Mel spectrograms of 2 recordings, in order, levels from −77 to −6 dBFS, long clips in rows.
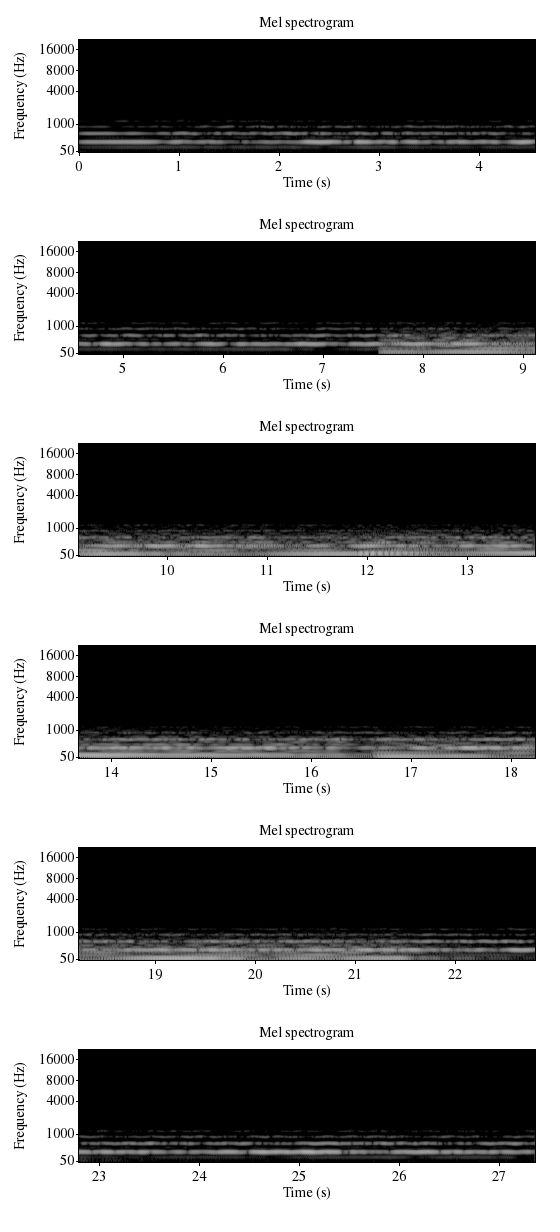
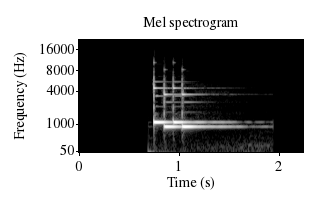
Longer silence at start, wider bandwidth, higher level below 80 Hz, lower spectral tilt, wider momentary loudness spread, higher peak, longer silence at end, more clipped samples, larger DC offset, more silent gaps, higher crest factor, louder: second, 0 s vs 0.75 s; second, 1.6 kHz vs 12 kHz; first, -44 dBFS vs -66 dBFS; first, -14.5 dB/octave vs 2.5 dB/octave; second, 10 LU vs 21 LU; second, -24 dBFS vs 0 dBFS; second, 0 s vs 0.7 s; neither; neither; neither; about the same, 14 dB vs 16 dB; second, -39 LUFS vs -11 LUFS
